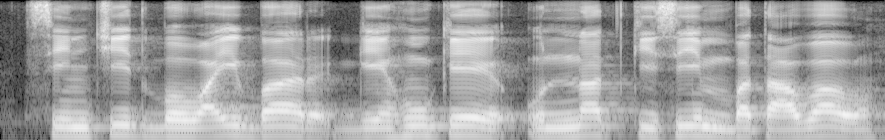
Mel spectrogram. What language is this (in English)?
Chhattisgarhi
